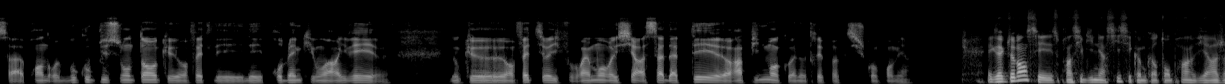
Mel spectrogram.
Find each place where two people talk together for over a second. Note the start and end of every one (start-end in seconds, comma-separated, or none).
none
